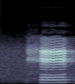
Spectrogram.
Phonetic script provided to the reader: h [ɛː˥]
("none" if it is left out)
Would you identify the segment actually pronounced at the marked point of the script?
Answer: ɛː˥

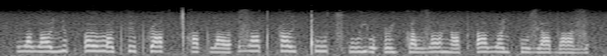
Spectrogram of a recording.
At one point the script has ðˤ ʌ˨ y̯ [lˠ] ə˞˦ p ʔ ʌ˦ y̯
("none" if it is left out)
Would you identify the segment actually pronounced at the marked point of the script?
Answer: ʎ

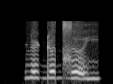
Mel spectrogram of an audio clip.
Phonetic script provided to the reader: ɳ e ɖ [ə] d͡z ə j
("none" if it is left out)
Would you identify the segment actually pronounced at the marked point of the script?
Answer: ə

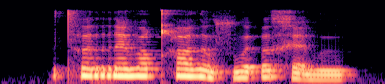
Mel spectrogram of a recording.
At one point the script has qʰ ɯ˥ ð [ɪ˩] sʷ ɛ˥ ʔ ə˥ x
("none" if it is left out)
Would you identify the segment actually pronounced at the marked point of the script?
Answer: ə˩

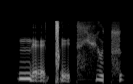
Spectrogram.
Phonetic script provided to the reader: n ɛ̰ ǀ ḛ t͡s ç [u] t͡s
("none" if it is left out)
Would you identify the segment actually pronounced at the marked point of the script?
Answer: u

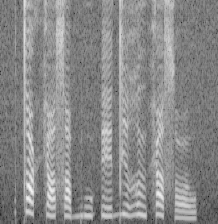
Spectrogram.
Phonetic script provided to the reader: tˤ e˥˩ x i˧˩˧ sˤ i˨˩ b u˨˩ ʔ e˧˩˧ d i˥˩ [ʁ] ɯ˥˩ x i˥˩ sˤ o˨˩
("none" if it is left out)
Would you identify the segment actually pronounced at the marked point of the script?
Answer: ʁ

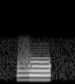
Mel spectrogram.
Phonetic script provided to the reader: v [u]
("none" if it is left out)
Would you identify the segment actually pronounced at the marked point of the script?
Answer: o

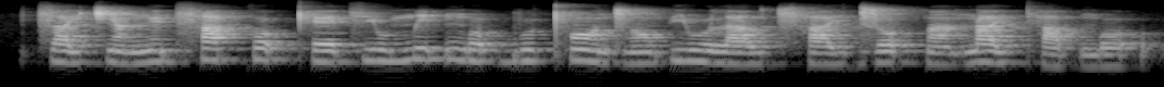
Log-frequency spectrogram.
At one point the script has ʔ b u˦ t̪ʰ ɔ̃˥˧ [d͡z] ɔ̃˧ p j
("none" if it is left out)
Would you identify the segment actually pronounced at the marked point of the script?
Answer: d͡z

